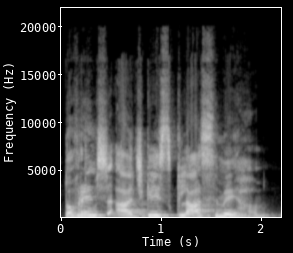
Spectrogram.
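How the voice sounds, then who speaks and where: Lively-voiced woman teaching the alphabet slowly. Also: high voice. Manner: patient, repetitive, draws out letter sounds and checks in often. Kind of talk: beginner Hindi alphabet lesson.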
